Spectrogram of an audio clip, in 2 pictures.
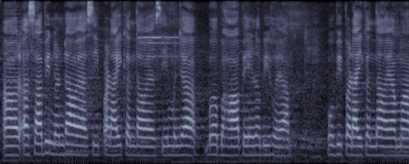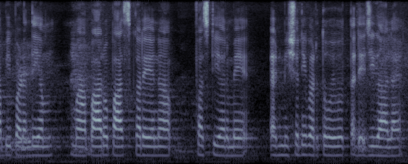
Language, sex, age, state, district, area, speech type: Sindhi, female, 30-45, Delhi, South Delhi, urban, spontaneous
